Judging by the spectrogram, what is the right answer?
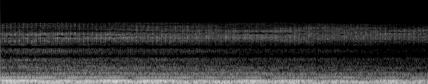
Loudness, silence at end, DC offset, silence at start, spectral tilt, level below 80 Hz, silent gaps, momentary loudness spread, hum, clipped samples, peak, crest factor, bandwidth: -21 LUFS; 0 s; under 0.1%; 0 s; -8 dB/octave; -26 dBFS; none; 6 LU; none; under 0.1%; -6 dBFS; 12 dB; 7.4 kHz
